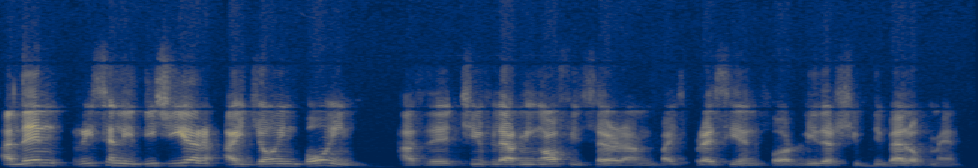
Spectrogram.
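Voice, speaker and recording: A man's voice: mid-range voice, fairly quick, lo-fi sound. A middle-aged man from Peru with a Peruvian Spanish accent, a native Spanish speaker, speaking earnestly as a guest in a podcast interview with small grammar slips. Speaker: guest, corporate learning executive.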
